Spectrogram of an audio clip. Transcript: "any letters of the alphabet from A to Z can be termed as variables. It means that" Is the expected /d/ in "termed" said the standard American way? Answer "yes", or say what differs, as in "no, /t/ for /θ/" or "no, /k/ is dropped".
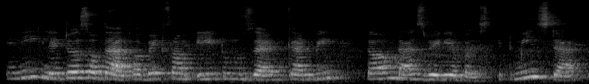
yes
